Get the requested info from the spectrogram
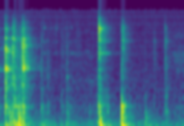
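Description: Metal dough hook clicking and clinking against a stand mixer's head as it is fitted onto the attachment shaft: a cluster of sharp clicks at the start and two more a little past halfway.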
